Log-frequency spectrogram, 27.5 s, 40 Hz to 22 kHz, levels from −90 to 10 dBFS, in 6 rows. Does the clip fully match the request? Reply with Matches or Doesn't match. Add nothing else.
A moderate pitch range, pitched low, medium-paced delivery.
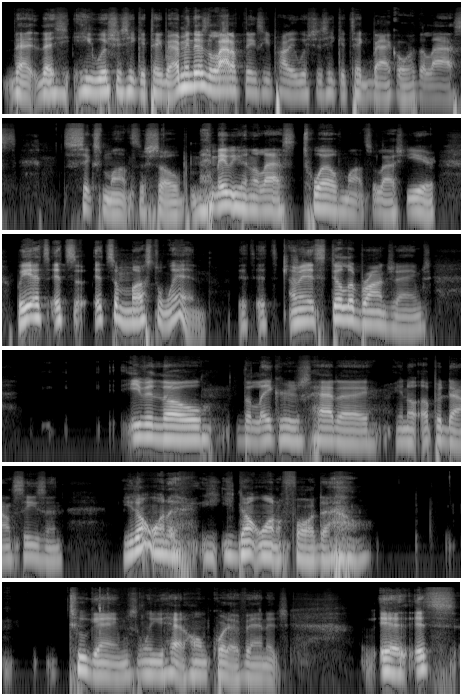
Matches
